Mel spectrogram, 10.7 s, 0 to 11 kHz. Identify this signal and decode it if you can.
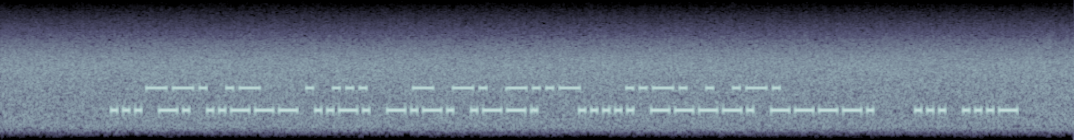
Morse code, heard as two keyed tones, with radio static. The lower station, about 20 wpm, 710 Hz: SN2FCP 599 SV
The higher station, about 18 wpm, 1280 Hz: GA ES TNX FER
